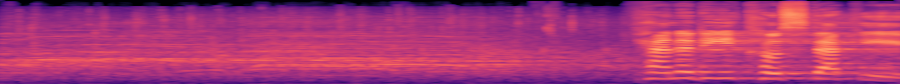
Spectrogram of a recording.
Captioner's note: audience applauds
